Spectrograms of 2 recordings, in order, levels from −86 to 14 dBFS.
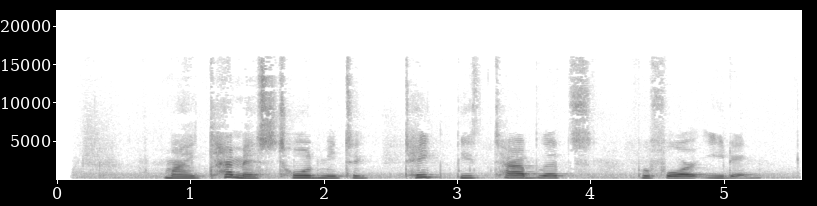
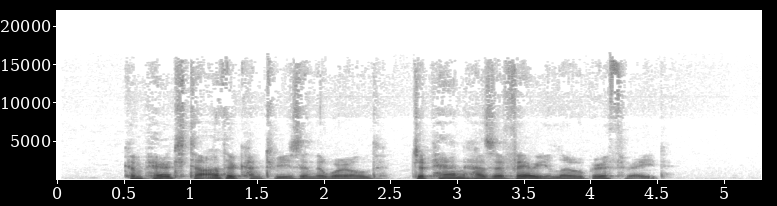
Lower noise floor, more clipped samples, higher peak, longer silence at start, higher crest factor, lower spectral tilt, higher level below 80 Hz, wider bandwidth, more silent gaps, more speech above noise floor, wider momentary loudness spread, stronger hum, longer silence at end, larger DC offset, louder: second, -54 dBFS vs -69 dBFS; neither; second, -12 dBFS vs -4 dBFS; first, 0.8 s vs 0.5 s; about the same, 18 dB vs 18 dB; second, -5 dB/octave vs -8 dB/octave; second, -88 dBFS vs -48 dBFS; about the same, 16 kHz vs 16.5 kHz; neither; second, 26 dB vs 49 dB; first, 14 LU vs 11 LU; neither; second, 0.3 s vs 0.8 s; neither; second, -29 LUFS vs -20 LUFS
